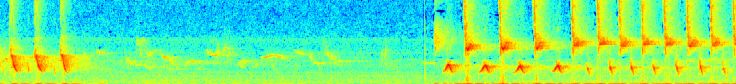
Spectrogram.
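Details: A common nightingale at dawn in May sings three quick sharp notes, falls quiet with faint distant twitters behind, then bursts into a long series of loud, rapidly repeated, ringing notes.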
